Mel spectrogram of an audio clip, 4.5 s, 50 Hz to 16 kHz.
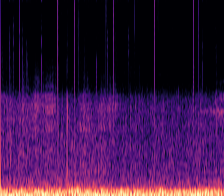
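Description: Citroën C5 Break 2.0 from 2002 with a faulty automatic gearbox stuck in third, driving along: a loud, constant low engine and road rumble with wind buffeting the microphone, no talking.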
